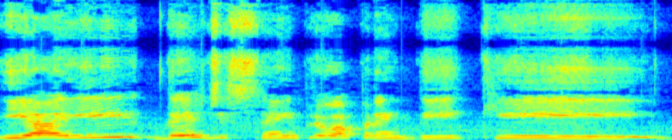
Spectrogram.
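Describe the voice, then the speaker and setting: With a Pernambuco accent, a woman talks at a high pitch with ordinary pitch variation. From Brazil, Pernambuco. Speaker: aromatherapist. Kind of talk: casual talk to viewers, live stream. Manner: conversational, with fillers.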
